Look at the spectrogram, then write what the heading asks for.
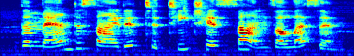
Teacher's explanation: Ở đây chúng ta sẽ lên giọng một chút xíu ngay chỗ cái chữ teach nha. Và lessons thì chúng ta hơi xuống chút xíu.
